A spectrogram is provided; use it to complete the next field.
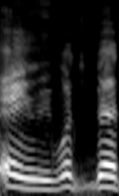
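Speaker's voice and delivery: put-on New York accent. Explaining how people talk in different places, stereotypical New York accent. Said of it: "If you're in New York, people are like".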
